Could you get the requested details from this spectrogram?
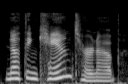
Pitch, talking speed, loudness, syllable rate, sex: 245 Hz, 190 wpm, -17 LUFS, 4.4 syllables/s, female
